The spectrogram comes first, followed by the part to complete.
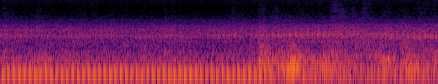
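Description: A low, steady hum that stops about two and a half seconds in, followed by a soft knock.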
